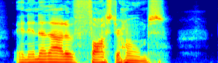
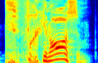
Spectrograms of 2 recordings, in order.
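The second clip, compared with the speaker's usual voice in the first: proud retold boast; 10 semitones higher than usual. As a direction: crow about taking the beating. Retold bragging.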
